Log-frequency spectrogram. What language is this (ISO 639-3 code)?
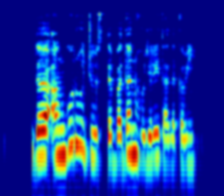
pus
